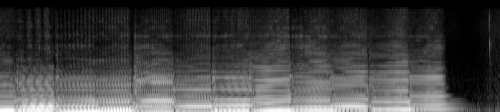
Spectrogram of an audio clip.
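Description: Double bass bowed legato, playing a G major scale in quarter notes slurred in pairs, climbing step by step up to the D on the G string and back down again. The last low note dies away near the end.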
